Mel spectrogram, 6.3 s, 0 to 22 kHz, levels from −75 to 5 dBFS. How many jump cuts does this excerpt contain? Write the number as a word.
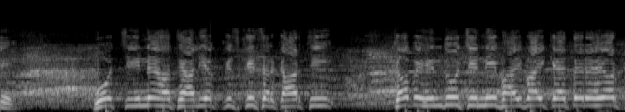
zero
